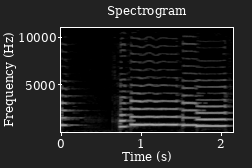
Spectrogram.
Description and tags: Non-sense sax plaied like a toy. Recorded mono with dynamic mic over the right hand.
sax, soprano, soprano-sax, saxophone, melody, loop, soprano-saxophone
